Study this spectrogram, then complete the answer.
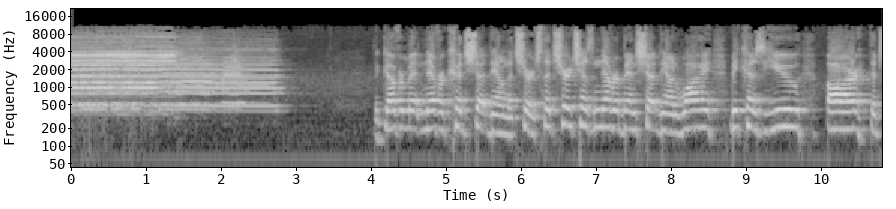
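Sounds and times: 
several car horns honking: 0.0s - 3.4s
faint noise: 0.0s - 10.8s
speech: 4.0s - 10.8s.

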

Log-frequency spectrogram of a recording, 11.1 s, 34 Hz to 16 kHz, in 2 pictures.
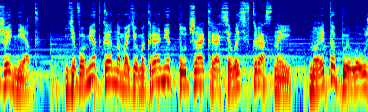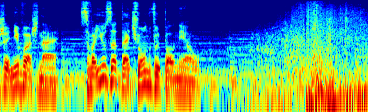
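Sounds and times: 
speech: 0.0s - 8.6s
rocket explosion in a sci-fi combat scene: 9.1s - 11.0s.

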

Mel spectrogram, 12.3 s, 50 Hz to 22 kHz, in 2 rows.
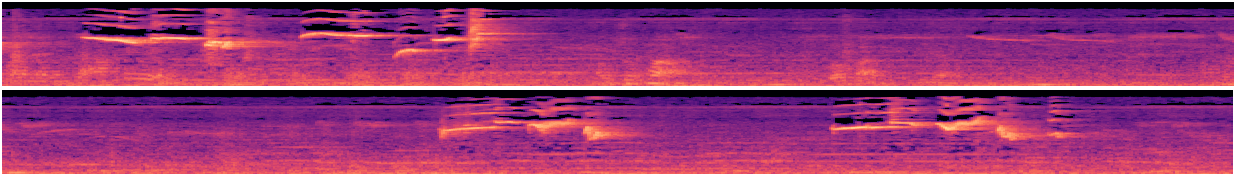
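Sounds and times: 
magpie-robin song tutor bird singing bright rising and falling whistles on a terrace: 0.4s - 2.7s, 4.6s - 6.9s, 8.2s - 9.4s, 10.3s - 11.8s.

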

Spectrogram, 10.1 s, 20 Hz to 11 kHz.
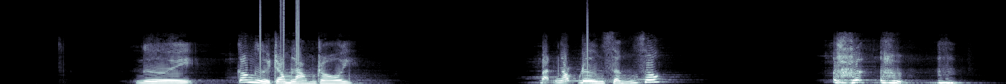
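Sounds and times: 
speech: 1.3s - 3.6s, 5.4s - 6.7s, 8.3s - 9.6s
person coughing after choking on tea: 8.4s - 9.7s.

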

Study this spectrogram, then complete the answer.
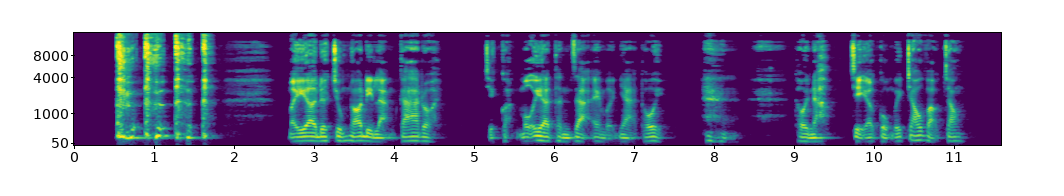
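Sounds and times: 
speech: 0.6s - 1.6s, 2.7s - 4.6s, 5.2s - 8.4s, 9.0s - 11.2s
old man coughing: 0.6s - 1.9s.

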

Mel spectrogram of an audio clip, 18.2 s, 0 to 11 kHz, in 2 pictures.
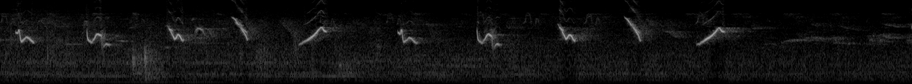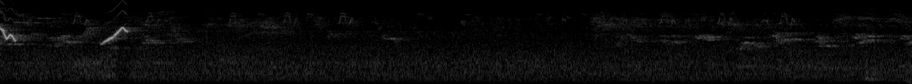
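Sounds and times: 
faint background hiss: 0.0s - 18.2s
Red-cowled cardinal song of sharp slurred whistled notes: 0.2s - 3.4s, 4.8s - 8.1s, 9.1s - 9.4s, 10.2s - 10.8s.

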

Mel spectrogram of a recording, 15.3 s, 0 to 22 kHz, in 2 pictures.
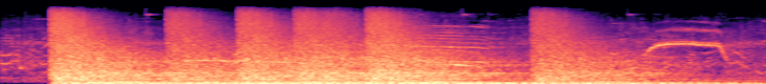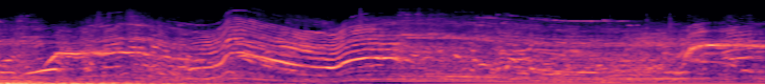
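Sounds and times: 
gunfire from a gun being fired: 0.5s - 9.9s.

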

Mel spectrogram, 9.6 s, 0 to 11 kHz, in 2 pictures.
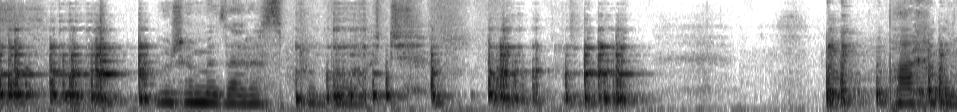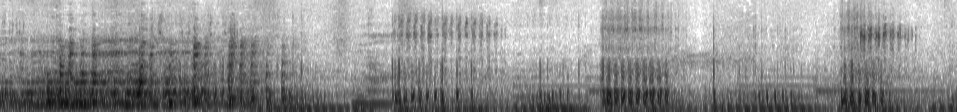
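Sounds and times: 
speech: 0.1s - 2.2s, 4.5s - 5.8s
cat purring: 4.5s - 9.5s.

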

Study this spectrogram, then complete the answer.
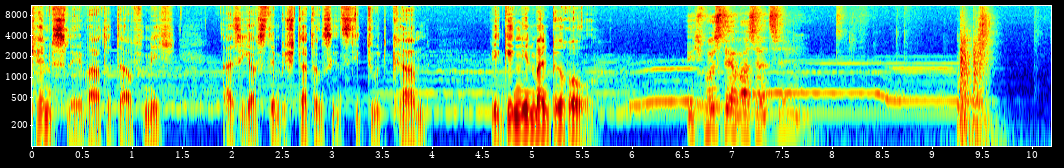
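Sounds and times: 
speech: 0.0s - 5.8s, 6.6s - 8.2s
office door pushed shut with a dull thunk: 9.2s - 9.8s.

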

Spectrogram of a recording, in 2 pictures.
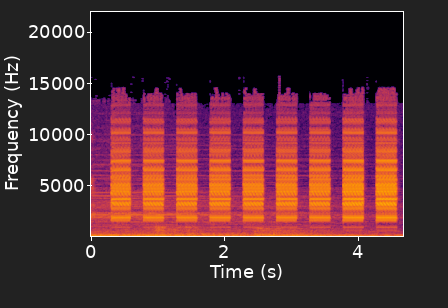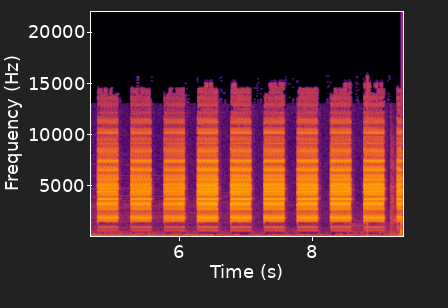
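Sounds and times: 
alarm clock ringing in the night in an old house: 0.0s - 9.3s
low hum: 0.0s - 9.3s.

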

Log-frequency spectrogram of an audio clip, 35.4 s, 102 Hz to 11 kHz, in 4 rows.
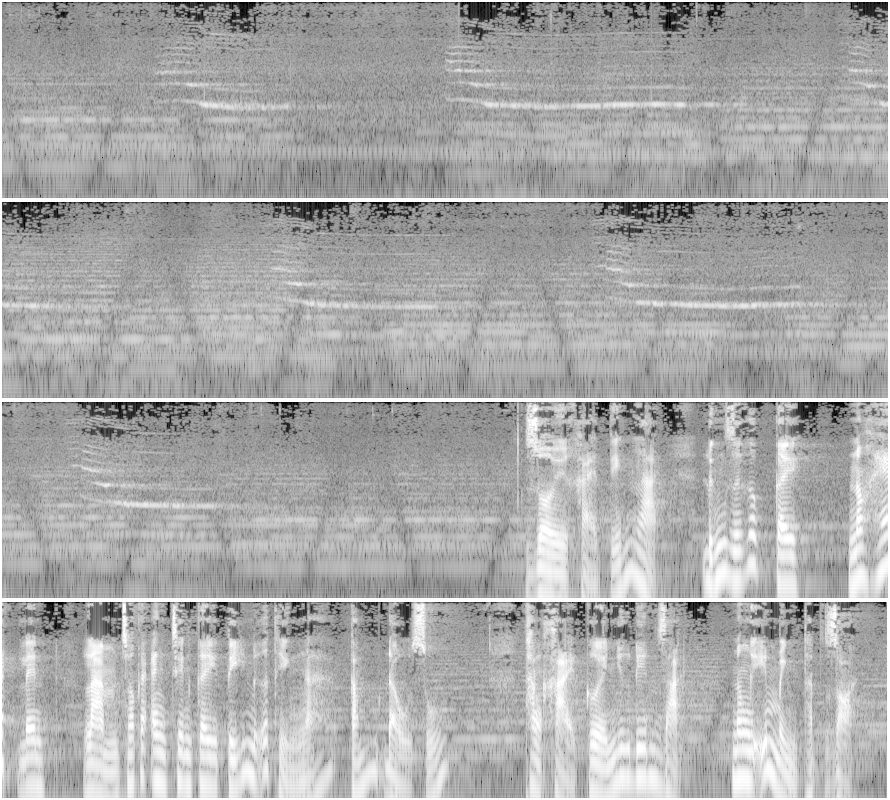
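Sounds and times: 
cat meowing eerily: 1.5s - 3.0s, 4.4s - 7.3s, 8.4s - 10.0s, 11.4s - 13.6s, 14.6s - 17.2s, 18.3s - 20.0s
steady patter of rain: 19.6s - 25.4s
speech: 23.0s - 31.2s, 31.8s - 35.2s.

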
